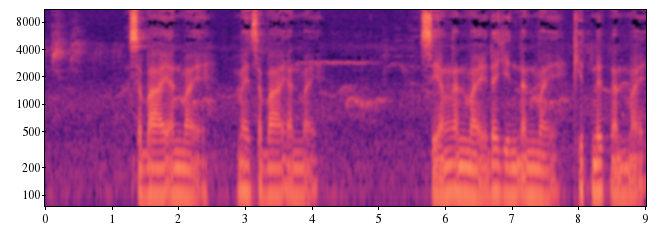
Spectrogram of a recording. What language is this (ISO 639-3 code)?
tha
